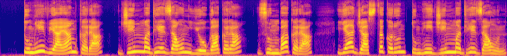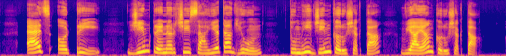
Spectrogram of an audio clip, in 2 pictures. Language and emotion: Marathi, neutral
